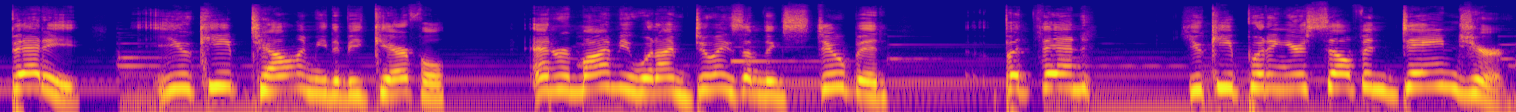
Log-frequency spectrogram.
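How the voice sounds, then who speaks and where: Woman as a frank, lightly high-voiced crewmate. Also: expressive, brisk, soft background music. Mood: scolding. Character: frank, protective female friend aboard a warship. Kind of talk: audio drama acting.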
